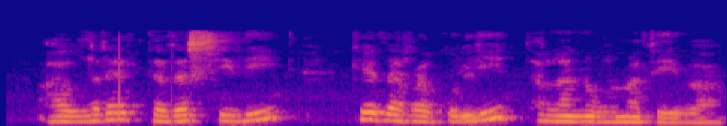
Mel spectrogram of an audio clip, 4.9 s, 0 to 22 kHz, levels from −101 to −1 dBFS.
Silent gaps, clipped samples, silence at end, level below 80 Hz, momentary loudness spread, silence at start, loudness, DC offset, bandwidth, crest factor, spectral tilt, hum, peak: none; under 0.1%; 0.05 s; -68 dBFS; 6 LU; 0.25 s; -33 LUFS; under 0.1%; 8.2 kHz; 14 dB; -6.5 dB/octave; none; -18 dBFS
